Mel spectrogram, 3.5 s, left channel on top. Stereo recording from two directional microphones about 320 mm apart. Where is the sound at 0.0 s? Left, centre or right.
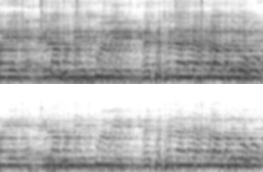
Left.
